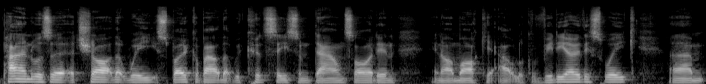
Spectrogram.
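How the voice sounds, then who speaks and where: A man with a cold and a congested voice, casually going over trading charts with frequent ums and restarts. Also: sits low. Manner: relaxed, hesitant, many ums and restarts. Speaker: forex trading analyst. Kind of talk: casual market recap with charts.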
